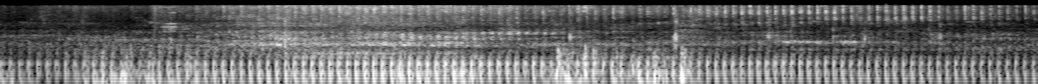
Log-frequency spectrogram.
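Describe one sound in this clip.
A motorbike engine hums as it passes close by.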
